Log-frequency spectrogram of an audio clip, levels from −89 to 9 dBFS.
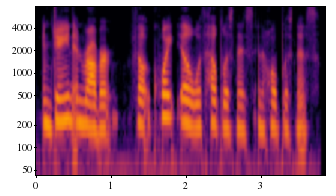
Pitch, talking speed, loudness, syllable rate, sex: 200 Hz, 170 wpm, -21 LUFS, 5.4 syllables/s, female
